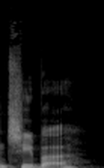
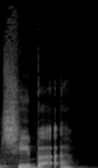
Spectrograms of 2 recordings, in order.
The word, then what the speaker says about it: Chiba: It is in Chiba. What? Say that again. Can you spell it? In Chiba. I spell it. C-H-I-B-A.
